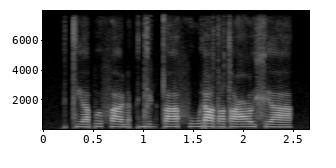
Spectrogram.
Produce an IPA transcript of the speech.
tʲ a p ɵ f a ɳ | dʲ ɐ ɖ t̪ a f u ɾʲ ɐ dˤ ɵ tˤ ɵ ʕ ʉ xʲ a

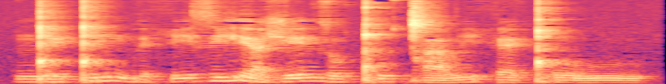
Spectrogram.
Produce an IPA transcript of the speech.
ŋ͡ǃ e˨˩ ǃ i˦˥ m b ɪ˨˩ h i˦˥ z i˦˥ ɾʲ a˨˩ ʒ e˦˥ n z o˦˥ ǃʰ u˦˥ ǀʰ a˨˩ β i˦˥ h ɛ˨˩ ǃʰ o˨˩ w u˨˩

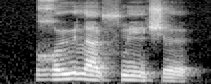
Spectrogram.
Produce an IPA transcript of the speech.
ʁʷ ɯ l a sʷ ẽ ʃ ə

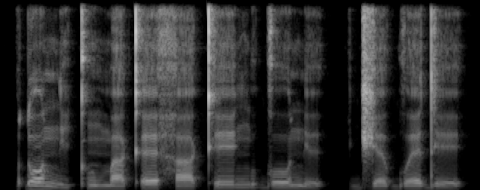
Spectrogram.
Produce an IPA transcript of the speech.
ɗ ɔ˦ n i˨ kʼ ũ˨ m a˨ kʼ ɛ˦ h a˨ kʼ eː˦ ŋ u˦ ɡ oː˦ n ɪ˨ | d͡ʒ ɛ˨ ɡʷ ɛ˨˦ d e˨

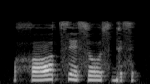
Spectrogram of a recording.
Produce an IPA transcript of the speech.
x ɔ t͡s e s o s ɡ ɪ s

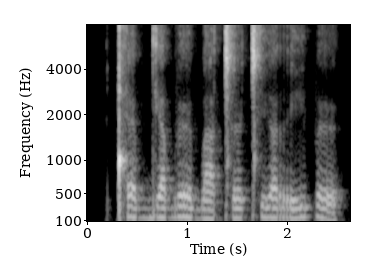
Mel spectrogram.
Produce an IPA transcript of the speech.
ǃʰ ɛ b dʲ a b ø b a ǀʰ ø ǀʰ i ɐ̯ r i p ø

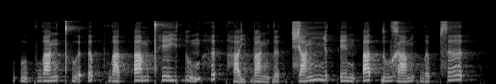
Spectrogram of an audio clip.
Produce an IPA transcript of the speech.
ʔ ṵ˧˨ k w a˨˦ ŋ t̪ʰ ṵ˧˨ ə̯ ʔ ə˦˥ p̚ k w a˨˩ t̚ ʔ a˧ m t̪ʰ e˧ j ɗ ṵ˧˥ m h ə˦˥ t̚ h a̰˧˨ j ɓ a˨˩ ŋ ɗ ə˨˩ t̚ t͡ɕ a˨˦ ŋ ɲ ə˦˥ t̚ ʔ e˧ n ʔ a˦˥ t̚ ɗ u˨˦ ɣ a˨˦ m k w ə˨˩ p̚ s əː˦˥ t̚

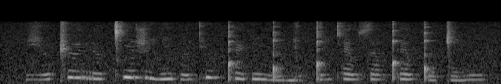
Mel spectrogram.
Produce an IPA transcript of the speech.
ʑ ø˩˥ ǁ ø˥ r ø˧ ǀʰ ĩ˥ ʂ i˥˩ ʎ ĩ˧ p ø˩˥ cʰ u˥ ǃʰ ɛ̃˥˩ k ĩ˧ ŋ͡ǃ u˩ ɟ u˩ ǃ i˩˥ cʰ ɛ˧ w s ɜ˧ ǃʰ ɛ˧ w ǃ ø˩ ǀ ũ˩ m ĩ˧

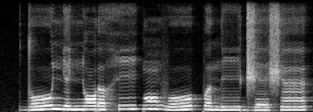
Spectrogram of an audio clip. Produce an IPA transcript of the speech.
d oː˨˦ ɲ e˧ ɲ ɔ˦ ɾ ə˧ h iː˦ ɡ ɔ̃˦ v oː˨˦ p ə˧ n iː˨ d͡ʒ e˨ ʃ ɛ̃˧

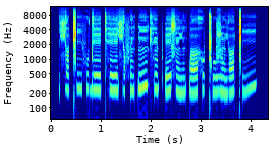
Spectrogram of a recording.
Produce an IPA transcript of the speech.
ç ʌː ǁ iː f u d eː kʰ eː ç ʌ f ẽ k͡p ĩː kʰ ẽ pʼ e ɬ ẽ j ĩ k͡p ʌː x o ǁ u ɮ ũ j ʌː ǁ iː

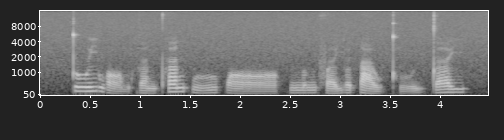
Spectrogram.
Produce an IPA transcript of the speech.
t̪ uː˥ j w ɔː˨˩ m k ɐ˨ n pʰ ɐ˥ n p uː˨˧ p ɔː˨ | n̪ ʊ˧ ŋ f ɐ˨˧ j ɵ˨˥ t̚ aː˨ w t̪ʰ uː˨˩ j t̪ ɐ˥ j

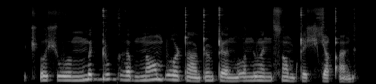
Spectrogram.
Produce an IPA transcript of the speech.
t͡ʃʼ ʊː ʃ v ʊː ŋ m ɛ ɡ ɖ u ɡʱ ɜ b n ɔ̃ b ʁʷ ɜ ʈ ɑ̃ ʈ ũ ʈ ɜ n ʁʷ ɛ n v ɛ̃ n s ɔ̃ b ʈ ɛ ʃ ç ɛ qʼ ɛ̃ ɡ

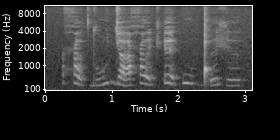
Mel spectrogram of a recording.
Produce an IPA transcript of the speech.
ħ ʌ˧˩˧ t d u˩˥ ɟ a˧˩˧ ħ ʌ˥˩ t͡ʃʼ ɛ˥˩ k u˥˧ ǃʼ ɘ˧˥ ʃ ɘ˧

